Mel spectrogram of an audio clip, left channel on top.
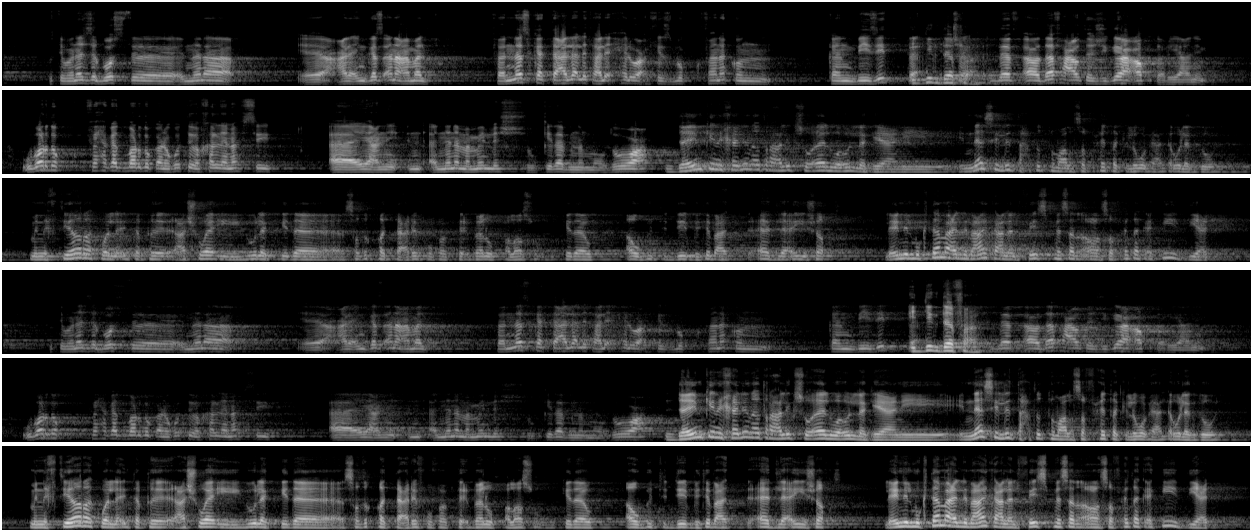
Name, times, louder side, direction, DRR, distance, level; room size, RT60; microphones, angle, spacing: voice 1, 0.6-2.3 3.0-4.3 5.0-7.7 8.3-9.2 9.6-12.1 12.7-13.1 13.4-15.2 15.8-19.0, left 7 dB, 60° left, 16 dB, 0.3 m, -28 dB
voice 2, 9.1-9.8 19.3-24.6 25.3-30.9 31.2-33.2 33.8-37.0, right 7 dB, 75° right, 16 dB, 0.4 m, -25 dB
17.0 x 8.4 x 8.0 m, 2.5 s
head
